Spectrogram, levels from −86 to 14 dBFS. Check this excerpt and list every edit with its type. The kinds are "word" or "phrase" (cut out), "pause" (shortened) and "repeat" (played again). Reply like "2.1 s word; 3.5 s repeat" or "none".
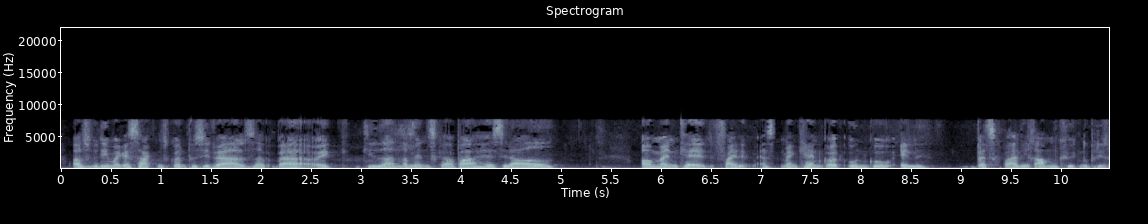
2.0 s word; 7.1 s word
